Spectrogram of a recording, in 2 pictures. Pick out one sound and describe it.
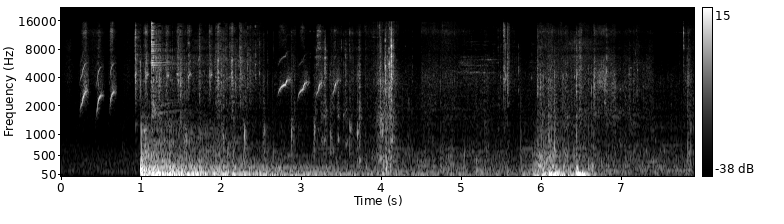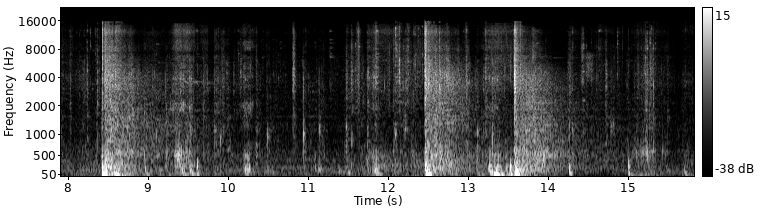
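A horse's hooves clop slowly on stone paving.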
